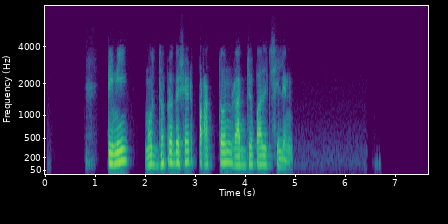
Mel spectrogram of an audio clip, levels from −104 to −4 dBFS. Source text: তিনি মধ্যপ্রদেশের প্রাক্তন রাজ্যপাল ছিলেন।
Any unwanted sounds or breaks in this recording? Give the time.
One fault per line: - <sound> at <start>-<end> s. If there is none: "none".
none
